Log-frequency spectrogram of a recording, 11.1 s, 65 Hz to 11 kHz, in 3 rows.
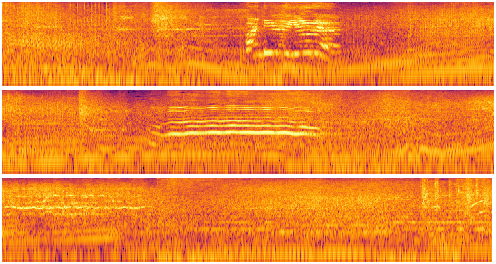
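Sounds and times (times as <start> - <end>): sports car engines revving: 0.0 - 11.0
tire squeal: 6.5 - 11.0.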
